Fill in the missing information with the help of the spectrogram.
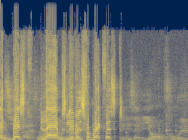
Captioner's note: speaking in French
